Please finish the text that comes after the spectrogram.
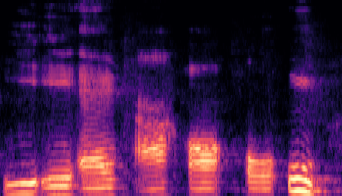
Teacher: Ganz oben I, Zunge etwas runter, E, Zunge weiter runter, Ä und eben ganz unten A.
